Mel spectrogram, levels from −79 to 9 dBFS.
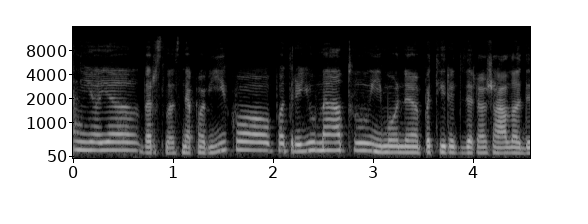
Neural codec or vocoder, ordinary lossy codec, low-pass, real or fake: none; Opus, 24 kbps; 10.8 kHz; real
